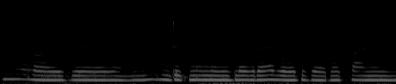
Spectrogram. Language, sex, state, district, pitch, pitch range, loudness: Hindi, female, Bihar, Muzaffarpur, 205 Hz, 200-210 Hz, -48 LUFS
